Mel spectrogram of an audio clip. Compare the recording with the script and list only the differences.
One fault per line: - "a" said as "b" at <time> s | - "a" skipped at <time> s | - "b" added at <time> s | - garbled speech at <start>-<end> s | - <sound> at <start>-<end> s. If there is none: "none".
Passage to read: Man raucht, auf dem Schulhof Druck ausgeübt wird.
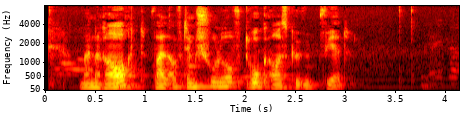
- "weil" added at 1.1 s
